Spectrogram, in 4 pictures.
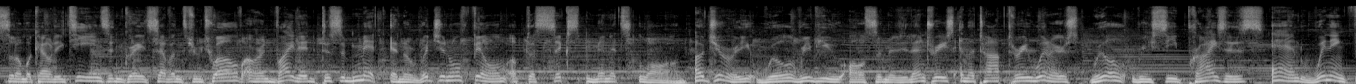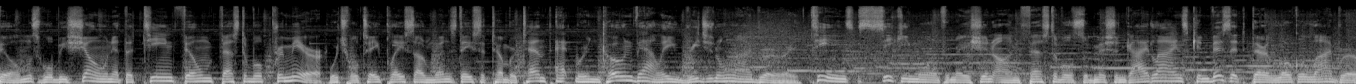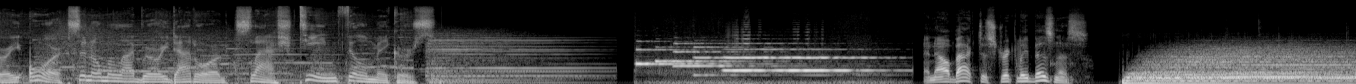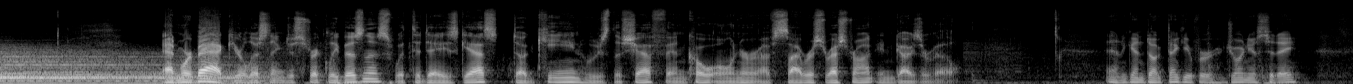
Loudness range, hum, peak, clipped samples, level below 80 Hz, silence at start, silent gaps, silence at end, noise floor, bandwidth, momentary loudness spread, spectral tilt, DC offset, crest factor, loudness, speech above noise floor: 9 LU; none; -4 dBFS; under 0.1%; -34 dBFS; 0 s; none; 0.55 s; -51 dBFS; 16.5 kHz; 12 LU; -5.5 dB/octave; under 0.1%; 14 dB; -19 LUFS; 32 dB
